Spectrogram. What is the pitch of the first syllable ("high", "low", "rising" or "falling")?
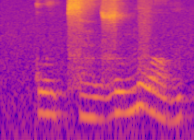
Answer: low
